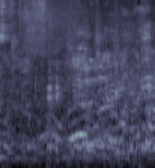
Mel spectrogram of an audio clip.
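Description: Several people talking at once: overlapping conversational chatter in a hall.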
